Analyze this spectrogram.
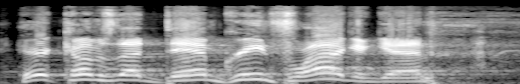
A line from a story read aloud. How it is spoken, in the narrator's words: A Confederate officer, looking through his binoculars, saw that the brigade was reforming for another charge and yelled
